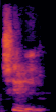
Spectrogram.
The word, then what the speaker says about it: Chile: We are going to Chile, not child, and not Chile, because we're doing Spanish right now and we're using Spanish accent. Yeah, so we're going to pronounce it Chile.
